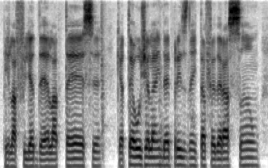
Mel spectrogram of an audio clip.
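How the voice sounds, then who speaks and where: A young Brazilian man, a soldier and triathlete, telling his story as a guest in a casual interview, animated and full of fillers and restarts. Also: medium pitch, fast, clear, resonant tone.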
